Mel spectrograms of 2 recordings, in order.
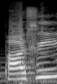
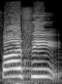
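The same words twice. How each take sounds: First: It starts with an aspirated p sound. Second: It starts with an f sound. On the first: The speaker calls it right. "Is the correct" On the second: The speaker calls it wrong. "Is wrong"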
